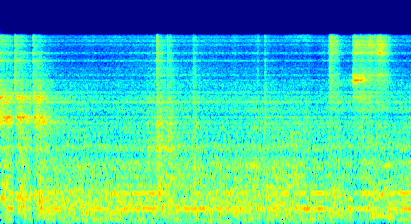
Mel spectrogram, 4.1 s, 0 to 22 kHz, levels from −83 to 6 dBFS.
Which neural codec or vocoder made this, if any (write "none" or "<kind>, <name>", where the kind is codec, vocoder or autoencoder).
autoencoder, DAC-VAE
